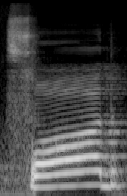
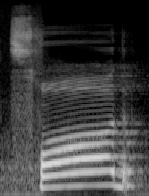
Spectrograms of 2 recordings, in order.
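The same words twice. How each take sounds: First: स्वाद full-mouthed with a slight hiss; heavy swad. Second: स्वाद said full-mouthed, thick; heavy swad. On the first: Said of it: "स्वाद में भी थोड़ी सी सीटी की आवाज़ पैदा होगी". (स्वाद मुंह भर के, हल्की सीटी के साथ) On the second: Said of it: "मुंह भर के". (स्वाद मोटा, मुंह भर के) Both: Shown as a demonstration.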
